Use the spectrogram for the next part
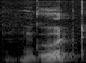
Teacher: Memblokir aliran udara dengan bagian belakang lidah menghadap langit-langit lunak.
